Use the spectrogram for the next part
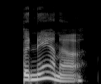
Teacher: The stress falls on the second syllable, banana.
